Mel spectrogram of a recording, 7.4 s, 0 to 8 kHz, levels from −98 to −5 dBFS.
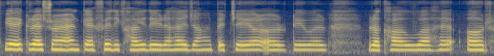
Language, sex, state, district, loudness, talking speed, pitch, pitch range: Hindi, female, Bihar, Patna, -16 LUFS, 145 wpm, 230 Hz, 225-235 Hz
